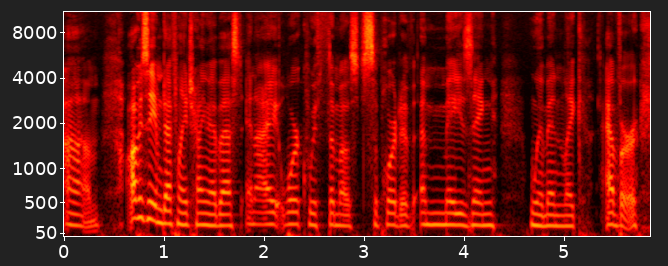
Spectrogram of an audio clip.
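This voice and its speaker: An ordinary speaking voice from a woman with an American accent, fairly low in pitch, fairly even in intonation and fairly quick in pace, on a very clean recording with a silent background. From Arizona, US (Tucson). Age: 20s. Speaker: musician and therapist. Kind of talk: casual chat. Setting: in-person at host's home.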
